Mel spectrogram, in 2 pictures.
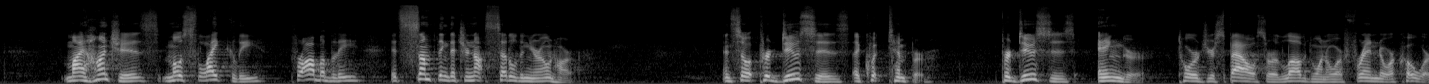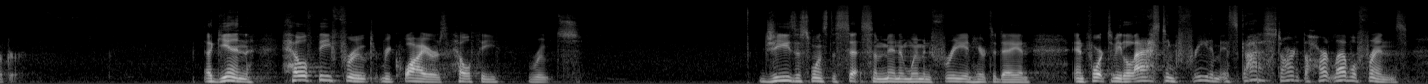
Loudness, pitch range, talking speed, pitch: -26 LUFS, 120-170 Hz, 155 wpm, 140 Hz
